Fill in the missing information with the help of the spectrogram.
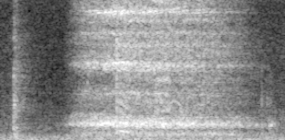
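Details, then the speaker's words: Single deep airy inhalation of about a second through a HandiHaler capsule dry powder inhaler for COPD medication, with a faint hiss as air passes the device. "deep breath in and get that medication down into the lungs and then just probably ether away capsule works very well"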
